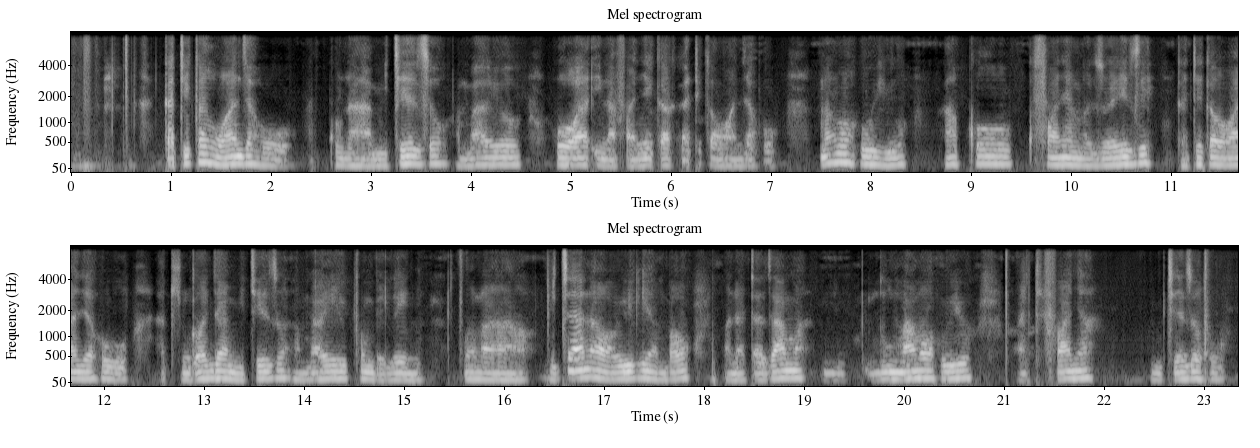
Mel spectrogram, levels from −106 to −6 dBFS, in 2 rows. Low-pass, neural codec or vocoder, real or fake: 7.2 kHz; codec, 16 kHz, 2 kbps, FreqCodec, smaller model; fake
